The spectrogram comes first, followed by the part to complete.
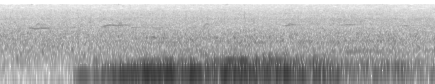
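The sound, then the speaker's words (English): A deep, rumbling saltwater crocodile growl from a croc in the water next to a canoe starts abruptly after a brief silence and holds steady for about two seconds, low-pitched and throaty with a slight rough pulsing texture. “Lauren, that's not a rock. That's a croc.”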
